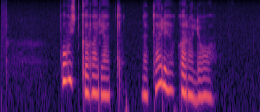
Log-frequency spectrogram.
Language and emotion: Russian, sad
